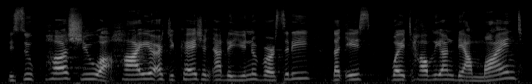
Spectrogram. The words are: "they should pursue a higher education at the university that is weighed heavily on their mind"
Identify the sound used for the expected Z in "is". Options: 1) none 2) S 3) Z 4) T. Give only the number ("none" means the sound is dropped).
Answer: 2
